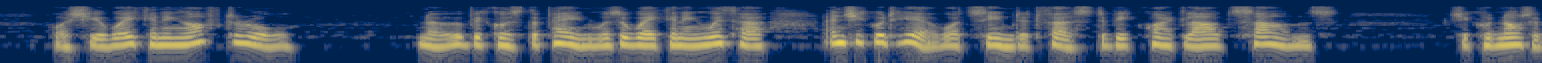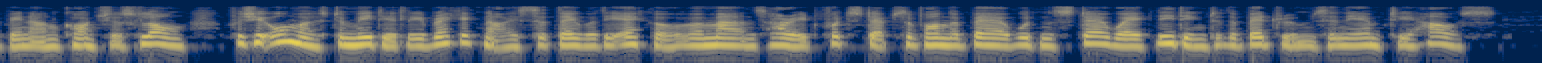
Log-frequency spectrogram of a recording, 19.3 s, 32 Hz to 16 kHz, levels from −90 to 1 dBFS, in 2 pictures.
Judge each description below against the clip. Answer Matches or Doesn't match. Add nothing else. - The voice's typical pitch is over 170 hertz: Matches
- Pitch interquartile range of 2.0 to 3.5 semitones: Matches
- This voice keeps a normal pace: Matches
